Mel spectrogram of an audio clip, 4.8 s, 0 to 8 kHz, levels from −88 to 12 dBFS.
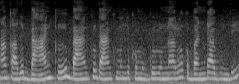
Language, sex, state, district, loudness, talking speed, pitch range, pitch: Telugu, female, Andhra Pradesh, Guntur, -23 LUFS, 165 wpm, 190-220 Hz, 200 Hz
